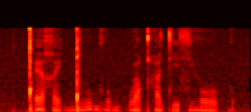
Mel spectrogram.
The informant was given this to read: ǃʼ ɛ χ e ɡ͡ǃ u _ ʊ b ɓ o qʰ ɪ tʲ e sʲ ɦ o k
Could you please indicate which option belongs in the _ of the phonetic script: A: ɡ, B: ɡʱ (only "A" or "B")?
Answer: B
